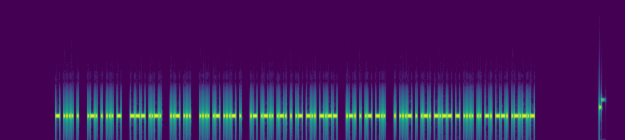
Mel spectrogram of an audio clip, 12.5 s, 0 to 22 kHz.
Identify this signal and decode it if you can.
Morse code, heard as a keyed tone, about 44 wpm, 700 Hz. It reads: THE REST OF US HAVE ALREADY READ EVERYTHING.
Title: Sentences from Top 700 Words 45wpm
